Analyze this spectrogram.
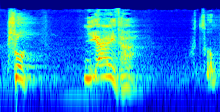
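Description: An elderly man shouts angrily.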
